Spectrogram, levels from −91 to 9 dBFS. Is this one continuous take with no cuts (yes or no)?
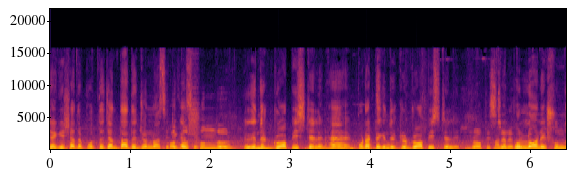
yes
